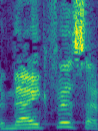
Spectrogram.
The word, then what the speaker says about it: Nyqvist: Uh, uh, is it uh, uh, Nyqvist? – Uh, Nyqvist, I think that's how you pronounce it.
